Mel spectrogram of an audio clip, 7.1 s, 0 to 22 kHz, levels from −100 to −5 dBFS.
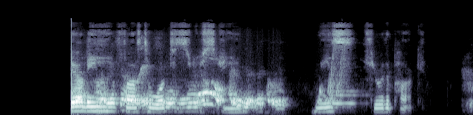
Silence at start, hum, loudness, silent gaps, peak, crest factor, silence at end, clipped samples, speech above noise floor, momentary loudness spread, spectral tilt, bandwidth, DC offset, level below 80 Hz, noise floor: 1.05 s; none; -17 LUFS; none; 0 dBFS; 18 dB; 0.05 s; under 0.1%; over 73 dB; 20 LU; -5 dB/octave; 10.5 kHz; under 0.1%; -68 dBFS; under -90 dBFS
